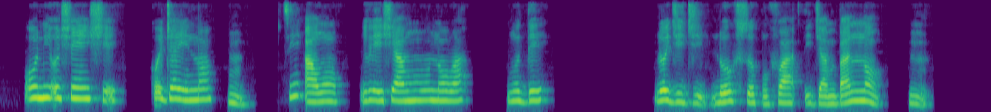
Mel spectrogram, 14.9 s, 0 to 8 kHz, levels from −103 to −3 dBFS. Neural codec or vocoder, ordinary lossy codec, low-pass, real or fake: codec, 16 kHz, 2 kbps, FunCodec, trained on LibriTTS, 25 frames a second; Opus, 64 kbps; 7.2 kHz; fake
